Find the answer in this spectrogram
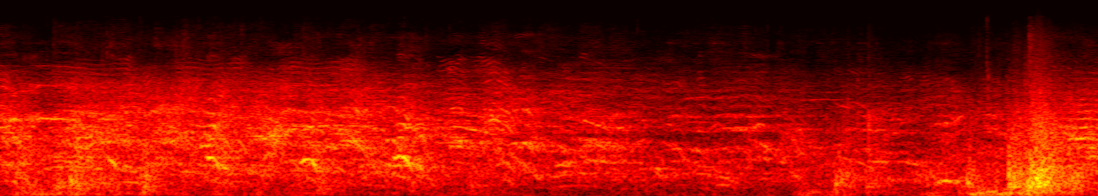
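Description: Small live crowd chattering and calling out, then near the end a loud thud as a wrestler's body hits the ring canvas.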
